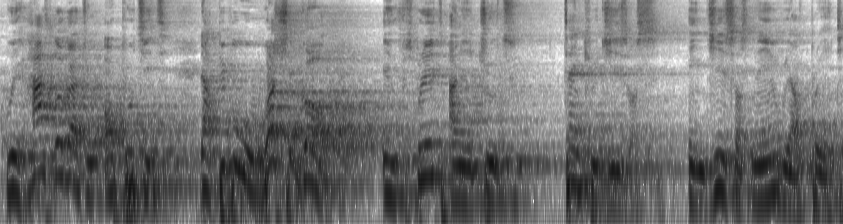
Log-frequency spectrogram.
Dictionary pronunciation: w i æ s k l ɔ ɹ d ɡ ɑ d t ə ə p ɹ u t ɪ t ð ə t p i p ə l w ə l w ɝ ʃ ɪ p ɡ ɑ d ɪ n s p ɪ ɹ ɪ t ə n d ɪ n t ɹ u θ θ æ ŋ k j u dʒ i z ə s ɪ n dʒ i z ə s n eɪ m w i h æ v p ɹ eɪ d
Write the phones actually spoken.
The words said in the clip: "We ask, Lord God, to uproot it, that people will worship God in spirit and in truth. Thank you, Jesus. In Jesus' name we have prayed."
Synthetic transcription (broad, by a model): w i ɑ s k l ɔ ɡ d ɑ t ə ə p u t ɪ t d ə t p i p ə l w ə l w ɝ ʃ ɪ p ɡ ɑ d ɪ n s p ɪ ɹ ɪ t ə n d ɪ n t ɹ u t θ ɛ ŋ k j u dʒ i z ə s ɪ n dʒ i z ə s n eɪ m w i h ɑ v p ɹ eɪ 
